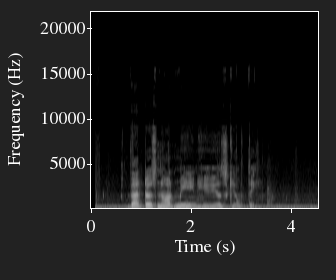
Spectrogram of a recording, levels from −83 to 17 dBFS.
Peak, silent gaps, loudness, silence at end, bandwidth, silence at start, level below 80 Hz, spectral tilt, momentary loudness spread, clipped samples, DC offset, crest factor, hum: -8 dBFS; none; -26 LUFS; 0 s; 9.4 kHz; 0.1 s; -44 dBFS; -7 dB/octave; 22 LU; under 0.1%; under 0.1%; 20 dB; none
